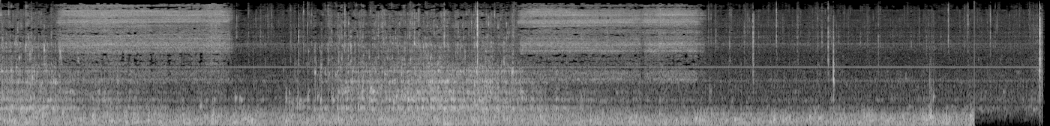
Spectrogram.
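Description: Scuba diver breathing underwater through a regulator, picked up by the camera: a steady low bubbling rumble of exhaled air. Twice it is broken by a hissing inhalation lasting about two seconds, some six seconds apart. The sound cuts off suddenly near the end.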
